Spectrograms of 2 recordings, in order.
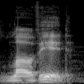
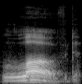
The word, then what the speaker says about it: loved: mí Love muy bien en pasado decimos loved loved no decimos loveed sino loved por ejemplo él la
